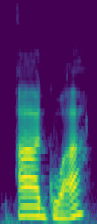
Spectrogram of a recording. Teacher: But there's another potential route that I found in my research for this, which is that it's possible that instead of turning into a palatal glide like Iwa, we had agua, which, so we had voicing, this sort of regular lenition that we see of the voiceless velar stop is going to voice to agua, and then we are going to have this a, which is now in an open syllable, so no consonant after it in the same syllable.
